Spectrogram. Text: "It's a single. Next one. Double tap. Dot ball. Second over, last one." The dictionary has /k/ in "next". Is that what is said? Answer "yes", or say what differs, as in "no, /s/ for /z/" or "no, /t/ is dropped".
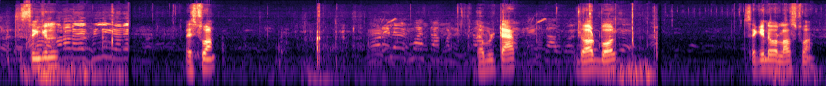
no, /k/ is dropped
